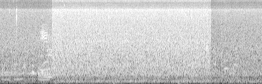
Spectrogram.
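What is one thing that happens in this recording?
A stream of water rushes close by.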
